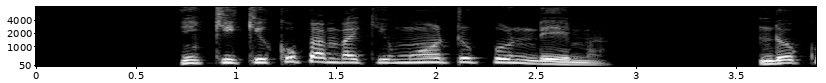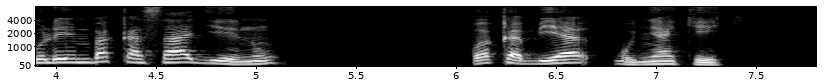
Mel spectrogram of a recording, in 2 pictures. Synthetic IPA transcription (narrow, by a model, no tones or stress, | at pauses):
hikikikupambakimwɔtupun̩dɛma̰ | ndɔkulɛmbakasaɟɛnu | ɡwakabiaɡuɲakiki̥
